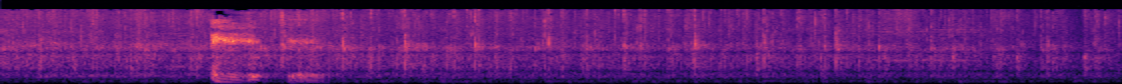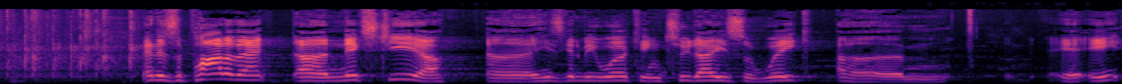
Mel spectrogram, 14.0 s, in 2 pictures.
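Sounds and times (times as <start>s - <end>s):
church congregation applauding a new youth pastor: 0.0s - 8.2s
speech: 1.3s - 2.2s, 7.9s - 14.0s.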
